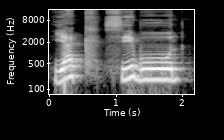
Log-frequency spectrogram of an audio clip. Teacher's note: Kəf hərfinin məxrəci dilçəyin axırındadır.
